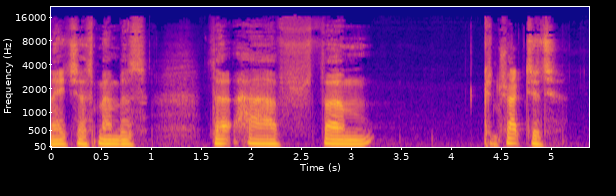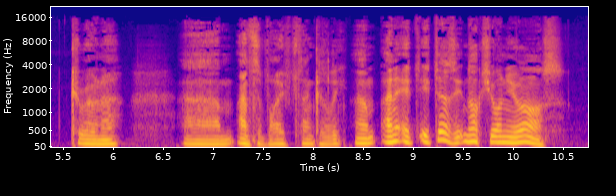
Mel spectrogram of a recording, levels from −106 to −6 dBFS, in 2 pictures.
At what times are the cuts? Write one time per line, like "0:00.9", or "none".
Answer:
0:08.3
